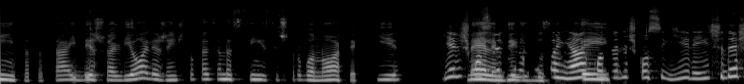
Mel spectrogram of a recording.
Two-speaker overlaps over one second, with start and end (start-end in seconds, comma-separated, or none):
4.7-6.1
